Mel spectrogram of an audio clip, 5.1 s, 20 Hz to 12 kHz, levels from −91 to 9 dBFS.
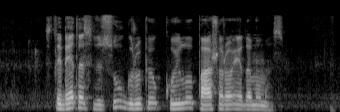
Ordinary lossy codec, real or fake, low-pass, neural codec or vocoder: MP3, 48 kbps; real; 7.2 kHz; none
